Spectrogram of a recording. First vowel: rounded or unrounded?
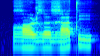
rounded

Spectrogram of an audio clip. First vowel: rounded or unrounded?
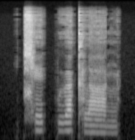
unrounded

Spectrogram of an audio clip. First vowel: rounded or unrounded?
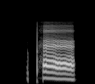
unrounded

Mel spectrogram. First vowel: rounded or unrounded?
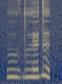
rounded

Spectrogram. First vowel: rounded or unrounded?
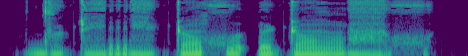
rounded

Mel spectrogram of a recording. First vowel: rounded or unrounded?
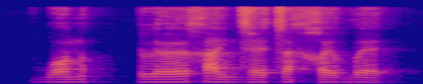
rounded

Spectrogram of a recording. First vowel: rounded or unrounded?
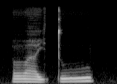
unrounded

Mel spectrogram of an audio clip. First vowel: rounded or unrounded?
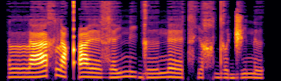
unrounded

